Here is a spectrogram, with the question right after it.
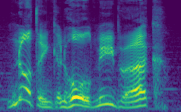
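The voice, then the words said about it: Poor impression of Alistar the Minotaur. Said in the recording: “my terrible impersonation”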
